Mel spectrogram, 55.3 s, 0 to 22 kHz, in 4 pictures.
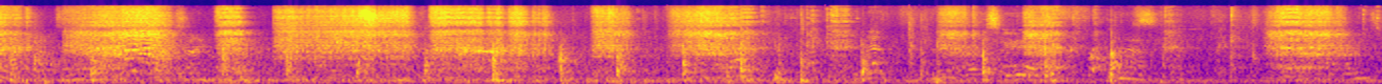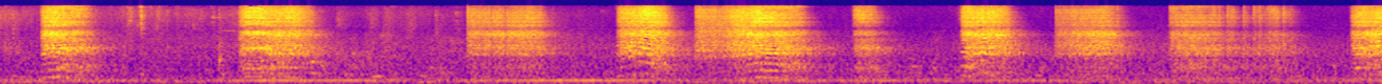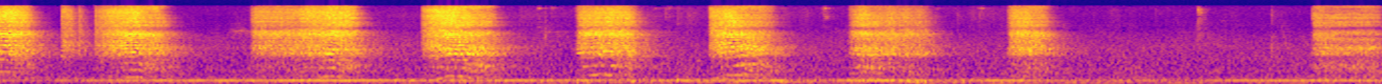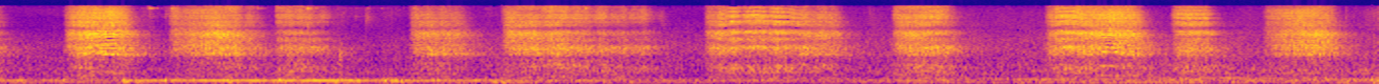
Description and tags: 130216 - AMB INT - Pass to London Bridge City Pier
Recording made on 16th feb 2013, with Zoom H4n X/y 120º integrated mics.
Hi-pass filtered @ 80Hz. No more processing
Interior of the covered pass to london bridge city pier. the squeaky FX is triggered by the river waves...
pass, pier, river, squeak, steps, thames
